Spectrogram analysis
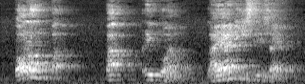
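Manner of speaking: imitating a man asking help for his wife; pleading visitor.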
